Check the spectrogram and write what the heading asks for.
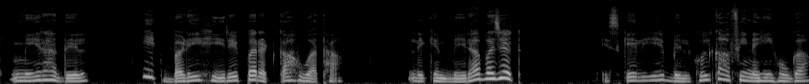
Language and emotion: Urdu, sad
